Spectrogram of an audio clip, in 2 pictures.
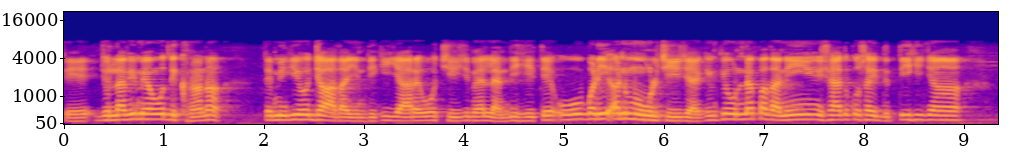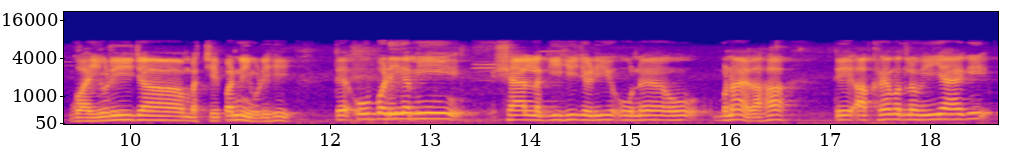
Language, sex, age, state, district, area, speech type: Dogri, male, 30-45, Jammu and Kashmir, Samba, rural, spontaneous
